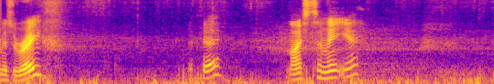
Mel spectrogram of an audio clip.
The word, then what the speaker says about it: Rafe: So my name is Rafe. Okay. nice to meet you. And I thought might as well get up to say my name because it'll be on the book. So there you go, Rafe, R-A-F-E, Rafe.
